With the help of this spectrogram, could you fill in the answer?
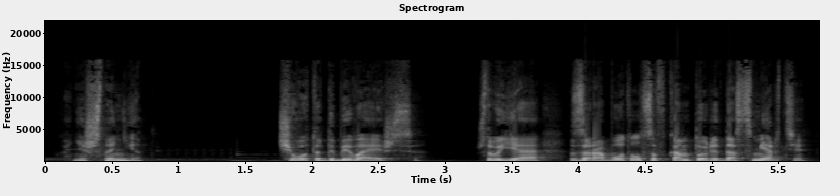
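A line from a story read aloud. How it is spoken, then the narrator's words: Snapping retort. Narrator (Russian): огрызнулся он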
